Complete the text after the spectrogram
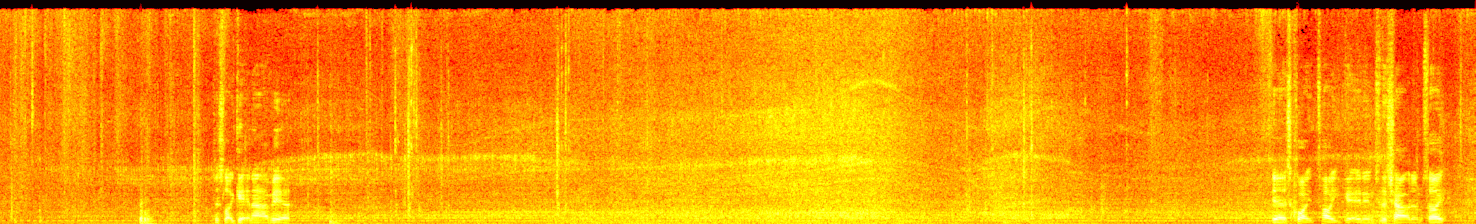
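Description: A truck's diesel engine hums steadily.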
